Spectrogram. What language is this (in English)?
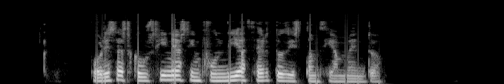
Galician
